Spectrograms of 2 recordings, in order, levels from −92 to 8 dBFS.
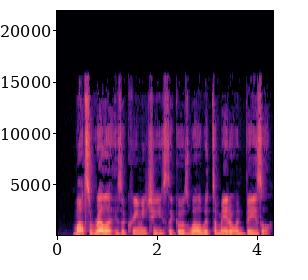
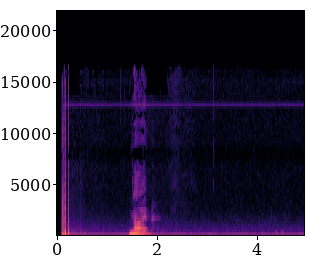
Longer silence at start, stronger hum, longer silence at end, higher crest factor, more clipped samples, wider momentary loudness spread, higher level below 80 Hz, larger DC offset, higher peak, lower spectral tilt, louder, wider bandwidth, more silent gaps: first, 0.35 s vs 0.1 s; neither; second, 0.1 s vs 3.05 s; second, 18 dB vs 26 dB; neither; second, 12 LU vs 29 LU; about the same, -54 dBFS vs -54 dBFS; neither; first, -2 dBFS vs -8 dBFS; second, -4.5 dB/octave vs -7 dB/octave; first, -20 LUFS vs -29 LUFS; about the same, 16 kHz vs 16.5 kHz; neither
